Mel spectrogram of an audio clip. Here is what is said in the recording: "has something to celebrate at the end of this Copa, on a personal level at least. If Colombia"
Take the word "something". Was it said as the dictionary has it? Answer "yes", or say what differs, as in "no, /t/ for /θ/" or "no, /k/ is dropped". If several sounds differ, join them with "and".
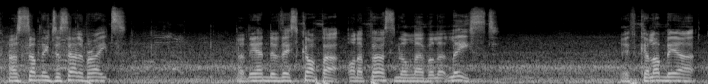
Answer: yes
